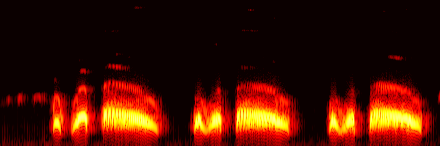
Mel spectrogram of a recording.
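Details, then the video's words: Three mellow phrases from a spotted dove for training newly caught birds, each a brief wavering double note and then a sustained low coo tapering downward, repeated at even intervals in silence. "Tiếng chim cu gáy tập bổi chuẩn nhất chim hay"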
